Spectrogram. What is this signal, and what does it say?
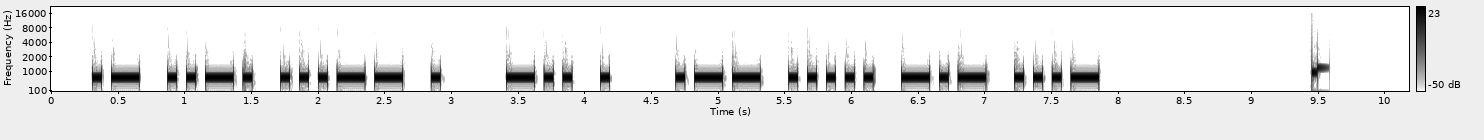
Morse code, heard as a keyed tone, about 17 wpm, 700 Hz. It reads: AF3E DE W5KV
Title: USA Callsign DE Callsign - 4 Characters - 17wpm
